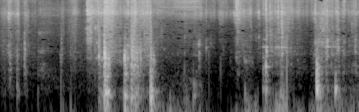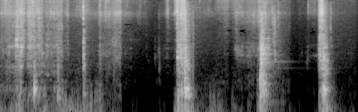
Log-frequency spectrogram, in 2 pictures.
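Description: Split birch firewood knocking and clunking as pieces are handled and set into a mesh bag inside a plastic bucket: a busy run of knocks, then three separate clunks near the end.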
